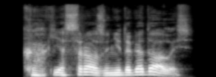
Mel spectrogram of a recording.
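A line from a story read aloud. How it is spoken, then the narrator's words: Sighing. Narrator (Russian): вздохнула Сабина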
